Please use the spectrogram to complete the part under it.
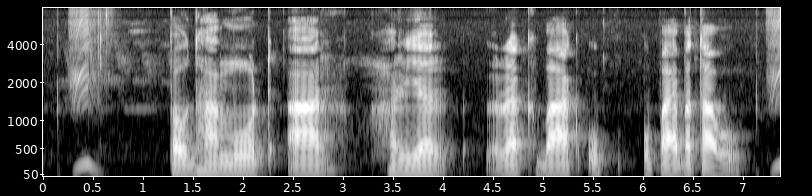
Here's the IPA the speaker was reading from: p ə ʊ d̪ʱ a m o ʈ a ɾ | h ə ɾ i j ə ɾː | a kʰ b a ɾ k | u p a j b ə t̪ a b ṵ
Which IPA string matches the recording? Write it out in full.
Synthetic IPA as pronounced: p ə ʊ d̪ʱ a m o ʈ a ɾ | h ə ɾ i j ə ɾː | ə kʰ b a k | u p a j b ə t̪ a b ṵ

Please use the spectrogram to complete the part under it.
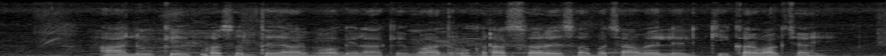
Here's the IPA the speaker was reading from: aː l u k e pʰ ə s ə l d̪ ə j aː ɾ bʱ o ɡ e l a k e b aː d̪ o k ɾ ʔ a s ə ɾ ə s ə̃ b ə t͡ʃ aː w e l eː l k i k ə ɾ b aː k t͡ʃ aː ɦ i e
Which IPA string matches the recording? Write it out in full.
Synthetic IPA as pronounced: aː l u k e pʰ ə s ə l t̪ ə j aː ɾ bʱ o ɡ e l a k e b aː d̪ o k ɾ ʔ a s ə ɾ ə s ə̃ b ə t͡ʃ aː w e l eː l k i k ə ɾ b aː k t͡ʃ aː ɦ i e

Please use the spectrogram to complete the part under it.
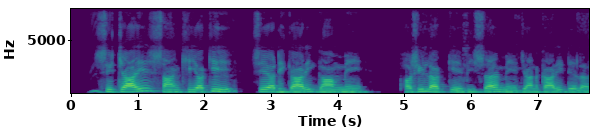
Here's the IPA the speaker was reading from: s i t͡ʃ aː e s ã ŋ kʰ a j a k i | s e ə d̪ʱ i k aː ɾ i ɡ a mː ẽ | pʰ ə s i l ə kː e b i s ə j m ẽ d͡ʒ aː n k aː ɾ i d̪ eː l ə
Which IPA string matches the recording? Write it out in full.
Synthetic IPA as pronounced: s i t͡ʃ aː i s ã ŋ kʰ i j ə k i | s e ə d̪ʱ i k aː ɾ i ɡ a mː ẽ | pʰ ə s i l ə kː e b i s ə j m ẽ d͡ʒ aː n k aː ɾ i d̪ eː l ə

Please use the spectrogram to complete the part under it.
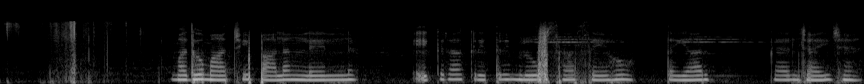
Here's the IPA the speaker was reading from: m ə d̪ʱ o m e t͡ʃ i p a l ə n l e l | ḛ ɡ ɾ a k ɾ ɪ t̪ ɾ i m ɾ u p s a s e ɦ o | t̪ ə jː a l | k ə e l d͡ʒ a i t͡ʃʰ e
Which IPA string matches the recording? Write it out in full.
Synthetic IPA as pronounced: m ə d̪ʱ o m a t͡ʃ i p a l ə n l e l | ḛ k ɾ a k ɾ ɪ t̪ ɾ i m ɾ u p s a s e ɦ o | t̪ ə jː a ɾ | k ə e l d͡ʒ a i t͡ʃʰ e

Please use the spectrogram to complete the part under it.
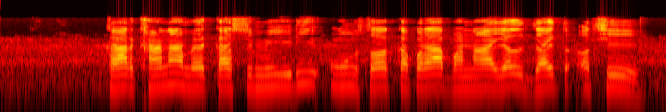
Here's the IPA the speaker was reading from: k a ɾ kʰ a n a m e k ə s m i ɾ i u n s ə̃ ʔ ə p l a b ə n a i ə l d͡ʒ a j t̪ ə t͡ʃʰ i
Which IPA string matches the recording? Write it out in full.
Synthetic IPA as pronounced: k a ɾ kʰ a n a m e k ə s m i ɾ i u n s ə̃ k ə p ɾ a b ə n a j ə l d͡ʒ a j t̪ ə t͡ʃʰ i

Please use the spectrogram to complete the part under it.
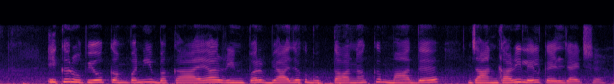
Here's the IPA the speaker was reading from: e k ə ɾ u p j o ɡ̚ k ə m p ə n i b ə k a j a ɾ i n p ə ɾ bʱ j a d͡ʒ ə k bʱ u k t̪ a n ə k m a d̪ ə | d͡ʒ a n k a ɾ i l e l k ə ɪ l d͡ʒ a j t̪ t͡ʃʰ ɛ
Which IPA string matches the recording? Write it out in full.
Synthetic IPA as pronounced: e k ə ɾ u p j o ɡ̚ k ə m p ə n i b ə k a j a ɾ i n p ə ɾ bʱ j a d͡ʒ ə k bʱ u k t̪ a n ə k m a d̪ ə | d͡ʒ a n k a ɾ i l e l k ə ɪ l d͡ʒ a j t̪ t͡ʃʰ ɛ

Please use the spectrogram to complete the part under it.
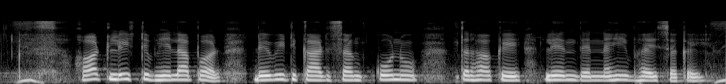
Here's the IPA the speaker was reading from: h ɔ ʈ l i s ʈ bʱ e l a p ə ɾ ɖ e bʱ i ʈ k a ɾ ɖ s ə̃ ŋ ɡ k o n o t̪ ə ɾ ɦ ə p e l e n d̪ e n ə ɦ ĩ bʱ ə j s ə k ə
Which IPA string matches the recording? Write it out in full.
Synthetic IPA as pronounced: h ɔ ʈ l i s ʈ bʱ e l a p ə ɾ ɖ e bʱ i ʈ k a ɾ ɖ s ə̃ ŋ ɡ k o n o t̪ ə ɾ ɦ ə k e l e n d̪ e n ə ɦ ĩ bʱ ə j s ə k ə

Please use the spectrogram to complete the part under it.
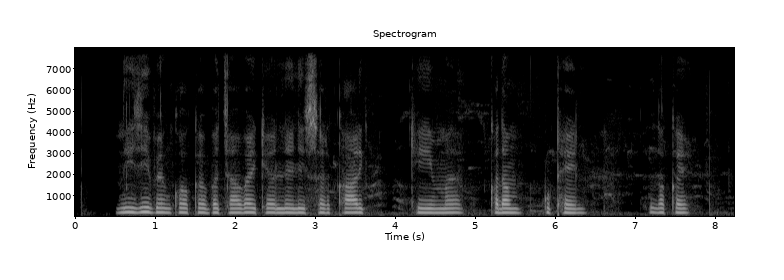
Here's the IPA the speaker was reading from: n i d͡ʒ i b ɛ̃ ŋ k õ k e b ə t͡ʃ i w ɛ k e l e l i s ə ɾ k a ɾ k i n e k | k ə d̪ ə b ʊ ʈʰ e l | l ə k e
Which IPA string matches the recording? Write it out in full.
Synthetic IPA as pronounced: n i d͡ʒ i b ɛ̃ ŋ k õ k e b ə t͡ʃ a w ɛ k e l e l i s ə ɾ k a ɾ k i m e | k ə d̪ ə m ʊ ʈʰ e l | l ə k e

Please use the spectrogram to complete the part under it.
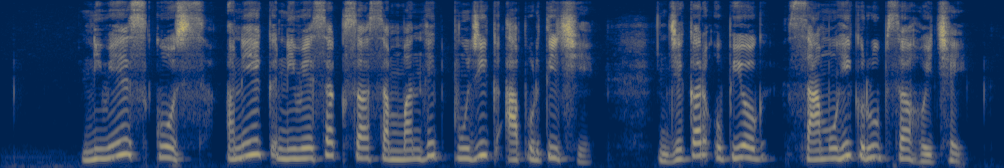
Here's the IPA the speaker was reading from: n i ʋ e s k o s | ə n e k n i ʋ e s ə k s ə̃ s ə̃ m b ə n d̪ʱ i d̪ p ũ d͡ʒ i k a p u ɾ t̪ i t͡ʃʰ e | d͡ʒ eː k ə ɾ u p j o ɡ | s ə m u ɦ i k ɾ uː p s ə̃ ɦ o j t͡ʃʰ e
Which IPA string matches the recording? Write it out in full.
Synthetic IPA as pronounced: n i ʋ e s k o s | ə n e k n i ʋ e s ə k s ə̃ s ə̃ m b ə n d̪ʱ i t̪ p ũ d͡ʒ i k a p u ɾ t̪ i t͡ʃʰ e | d͡ʒ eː k ə ɾ u p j o ɡ | s a m u ɦ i k ɾ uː p s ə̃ ɦ o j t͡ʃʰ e

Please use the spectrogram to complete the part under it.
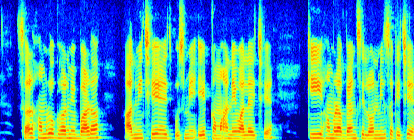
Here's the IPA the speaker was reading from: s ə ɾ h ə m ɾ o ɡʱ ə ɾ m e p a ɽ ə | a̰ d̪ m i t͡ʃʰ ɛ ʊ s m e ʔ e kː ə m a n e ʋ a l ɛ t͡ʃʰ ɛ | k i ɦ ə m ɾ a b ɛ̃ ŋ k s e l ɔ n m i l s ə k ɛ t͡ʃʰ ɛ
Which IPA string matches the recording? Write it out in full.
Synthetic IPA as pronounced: s ə ɾ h ə m ɾ o ɡʱ ə ɾ m e b a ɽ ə | a̰ d̪ m i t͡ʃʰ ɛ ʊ s m e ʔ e kː ə m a n e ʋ a l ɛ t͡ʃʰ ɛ | k i ɦ ə m ɾ a b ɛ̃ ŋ k s e l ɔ n m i l s ə k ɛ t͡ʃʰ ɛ

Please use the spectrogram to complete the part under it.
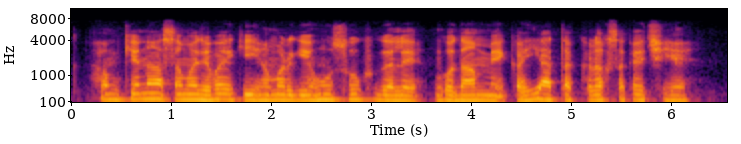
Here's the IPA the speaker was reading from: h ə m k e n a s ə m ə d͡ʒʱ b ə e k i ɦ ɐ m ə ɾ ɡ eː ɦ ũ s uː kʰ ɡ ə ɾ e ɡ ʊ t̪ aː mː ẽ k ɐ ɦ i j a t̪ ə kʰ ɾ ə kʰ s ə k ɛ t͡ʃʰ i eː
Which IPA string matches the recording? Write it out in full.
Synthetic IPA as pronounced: h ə m k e n a s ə m ə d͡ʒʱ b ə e k i ɦ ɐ m ə ɾ ɡ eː ɦ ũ s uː kʰ ɡ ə l e ɡ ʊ d̪ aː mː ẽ k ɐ ɦ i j a t̪ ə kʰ ɾ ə kʰ s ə k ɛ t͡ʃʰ i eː

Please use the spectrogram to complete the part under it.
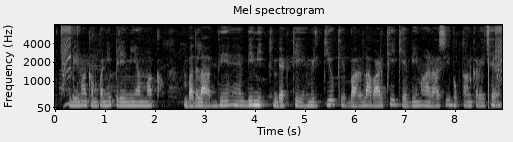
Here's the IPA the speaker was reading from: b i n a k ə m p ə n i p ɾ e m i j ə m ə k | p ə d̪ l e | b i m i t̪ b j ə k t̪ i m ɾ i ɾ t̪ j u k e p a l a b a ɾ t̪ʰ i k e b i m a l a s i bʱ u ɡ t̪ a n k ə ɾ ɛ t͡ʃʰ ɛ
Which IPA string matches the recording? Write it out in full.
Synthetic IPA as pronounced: b i m a k ə m p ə n i p ɾ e m i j ə m ə k | b ə d̪ l a | b i m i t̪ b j ə k t̪ i m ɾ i ɾ t̪ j u k e b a l a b a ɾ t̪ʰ i k e b i m a ɾ a s i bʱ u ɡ t̪ a n k ə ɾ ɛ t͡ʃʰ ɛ

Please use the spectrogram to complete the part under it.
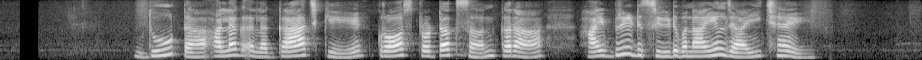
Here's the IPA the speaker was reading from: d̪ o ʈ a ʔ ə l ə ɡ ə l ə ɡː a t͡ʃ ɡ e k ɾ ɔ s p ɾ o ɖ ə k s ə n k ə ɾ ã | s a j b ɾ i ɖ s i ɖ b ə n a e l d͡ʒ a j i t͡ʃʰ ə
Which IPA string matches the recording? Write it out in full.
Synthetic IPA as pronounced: d̪ u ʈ a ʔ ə l ə ɡ ə l ə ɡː a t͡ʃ k e k ɾ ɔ s p ɾ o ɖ ə k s ə n k ə ɾ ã | h a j b ɾ i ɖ s i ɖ b ə n a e l d͡ʒ a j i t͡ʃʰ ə

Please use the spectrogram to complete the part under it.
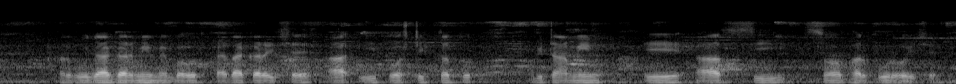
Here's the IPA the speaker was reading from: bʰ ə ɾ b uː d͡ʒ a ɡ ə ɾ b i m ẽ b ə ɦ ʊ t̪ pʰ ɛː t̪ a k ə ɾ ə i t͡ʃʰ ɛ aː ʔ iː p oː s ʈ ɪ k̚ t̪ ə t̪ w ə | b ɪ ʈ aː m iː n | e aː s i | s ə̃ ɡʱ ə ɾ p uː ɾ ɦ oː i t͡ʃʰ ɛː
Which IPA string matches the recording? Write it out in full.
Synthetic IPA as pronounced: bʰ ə ɾ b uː d͡ʒ a ɡ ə ɾ m i m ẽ b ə ɦ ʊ t̪ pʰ ɛː d̪ a k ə ɾ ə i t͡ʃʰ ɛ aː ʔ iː p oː s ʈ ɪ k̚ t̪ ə t̪ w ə | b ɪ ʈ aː m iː n | e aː s i | s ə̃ bʱ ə ɾ p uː ɾ ɦ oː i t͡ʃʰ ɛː

